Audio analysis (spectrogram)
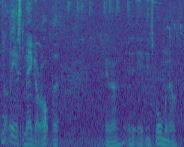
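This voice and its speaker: With an English accent, a man talks at a fairly quick pace and ordinary pitch variation in audible room echo. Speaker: fishing vlogger. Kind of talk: casual vlog commentary. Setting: outdoors by a lake.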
